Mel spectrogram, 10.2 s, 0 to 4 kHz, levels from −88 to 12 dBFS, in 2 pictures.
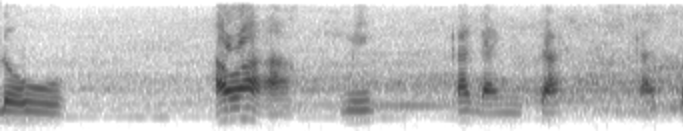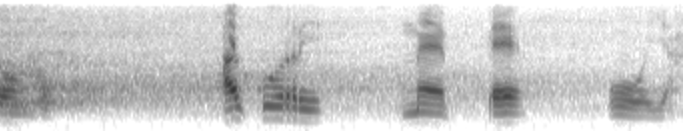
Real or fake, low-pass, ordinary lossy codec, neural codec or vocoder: real; 3.6 kHz; none; none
